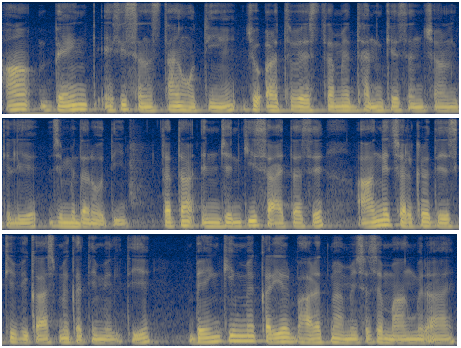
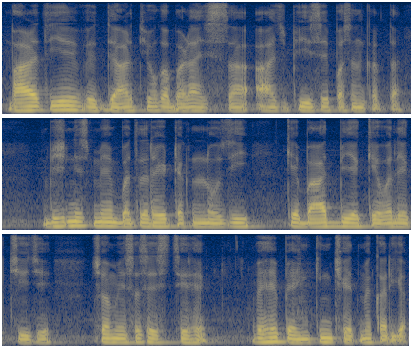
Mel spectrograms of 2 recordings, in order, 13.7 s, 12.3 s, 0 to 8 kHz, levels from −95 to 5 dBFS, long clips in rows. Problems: constant background noise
